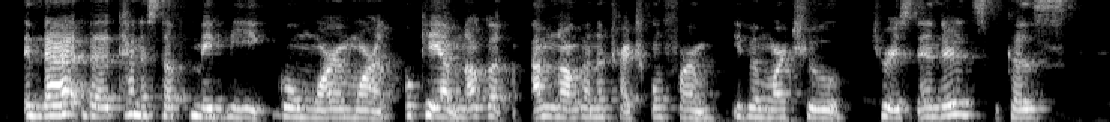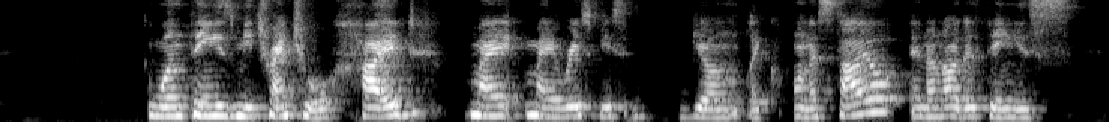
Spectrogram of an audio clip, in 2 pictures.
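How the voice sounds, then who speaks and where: This woman speaks with a Brazilian accent at a moderate pace. Her pitch is fairly high, with ordinary variation. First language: Portuguese. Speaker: game developer. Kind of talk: panel discussion.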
